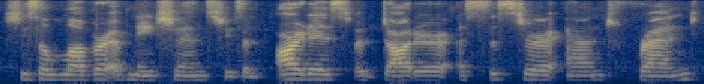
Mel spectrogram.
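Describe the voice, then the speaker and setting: A woman's voice: sits low, flat delivery, moderate pace. A woman co-hosting a podcast, chatting casually and laughing as she tells stories. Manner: warm storytelling, frequent laughs. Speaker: podcast co-host.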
